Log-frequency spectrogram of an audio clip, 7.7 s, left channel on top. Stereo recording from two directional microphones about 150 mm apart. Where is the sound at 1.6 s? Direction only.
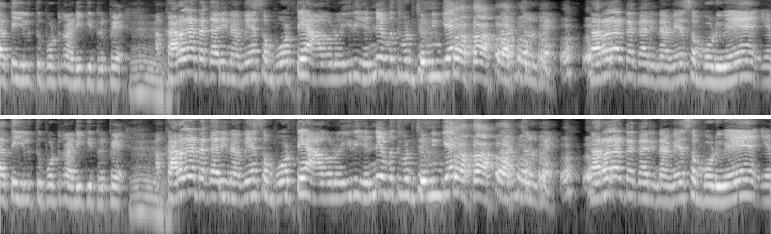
10° right (ahead or behind).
